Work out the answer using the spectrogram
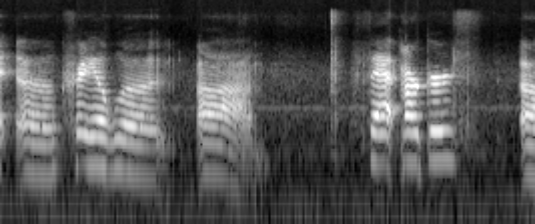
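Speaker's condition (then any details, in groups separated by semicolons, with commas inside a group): Cerebral palsy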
